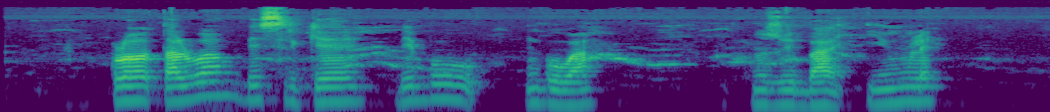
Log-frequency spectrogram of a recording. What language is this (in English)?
Baoulé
